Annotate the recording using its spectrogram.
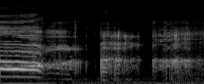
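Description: Cartoon vomiting sound: a voiced retching cry that falls slightly in pitch for about half a second, then a rough, gurgling spew from about a second in.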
